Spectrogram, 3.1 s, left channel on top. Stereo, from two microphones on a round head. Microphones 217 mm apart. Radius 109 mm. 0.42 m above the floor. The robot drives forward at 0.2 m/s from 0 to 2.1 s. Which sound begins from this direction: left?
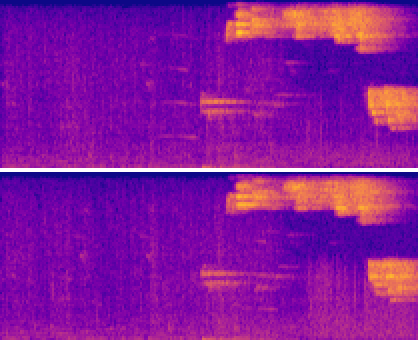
A bird, at 1.5 s.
